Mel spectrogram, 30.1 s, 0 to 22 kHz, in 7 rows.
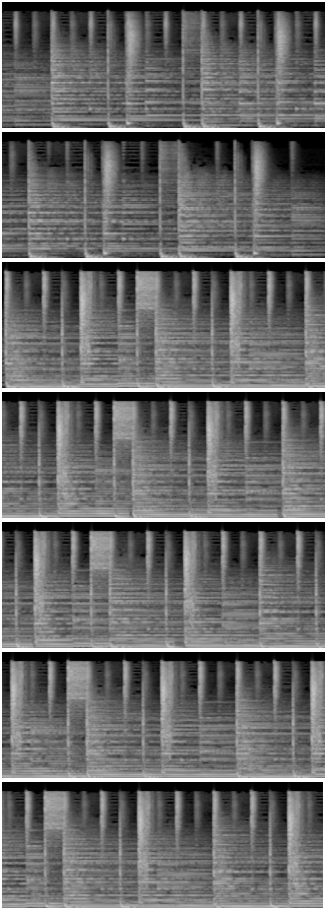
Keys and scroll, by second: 1.6 Tab, 10.7 a, 16.5 g, 21.9 g, 24.9 g, 29.4 g.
